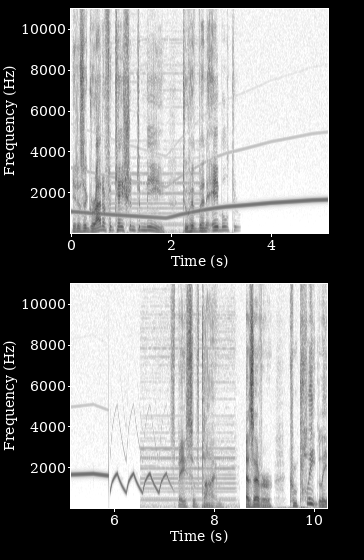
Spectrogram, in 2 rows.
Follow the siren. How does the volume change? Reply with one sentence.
The volume of the siren stays about the same.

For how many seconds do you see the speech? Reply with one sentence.
The speech can be heard for 6 seconds in total.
